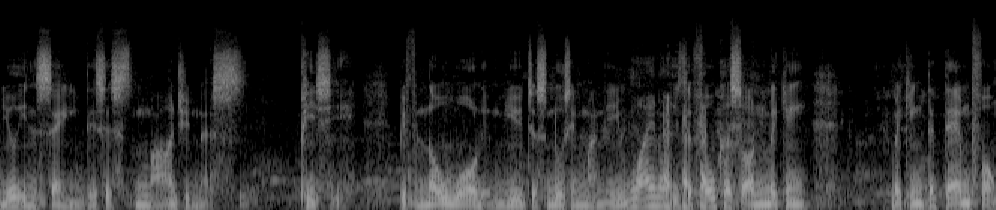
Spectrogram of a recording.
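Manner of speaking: normal talking voice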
